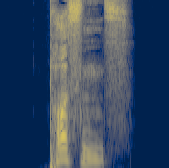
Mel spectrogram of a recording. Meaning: genitive singular of Possen
- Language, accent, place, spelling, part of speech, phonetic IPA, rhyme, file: German, Germany, Berlin, Possens, noun, [ˈpɔsn̩s], -ɔsn̩s, De-Possens.ogg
